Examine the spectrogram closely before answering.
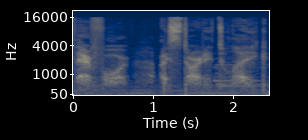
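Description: A man whispering at a fairly slow pace, with faint music in the background. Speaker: vlogger. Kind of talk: ASMR vlog talk to camera. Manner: whispered. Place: home room. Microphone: lapel.

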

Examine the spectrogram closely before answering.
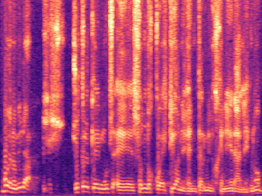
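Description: His pitch rises and falls in an ordinary way. The speaker is a man. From Argentina. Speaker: political scientist and professor; professor. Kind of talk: expert interview. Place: studio.

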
